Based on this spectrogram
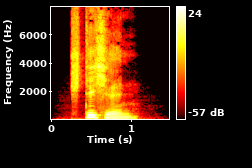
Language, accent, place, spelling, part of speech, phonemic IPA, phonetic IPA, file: German, Germany, Berlin, sticheln, verb, /ˈʃtɪçəln/, [ˈʃtɪçl̩n], De-sticheln.ogg
- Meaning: 1. to tease, to provoke, to banter 2. to prick repeatedly 3. to sew with small stitches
